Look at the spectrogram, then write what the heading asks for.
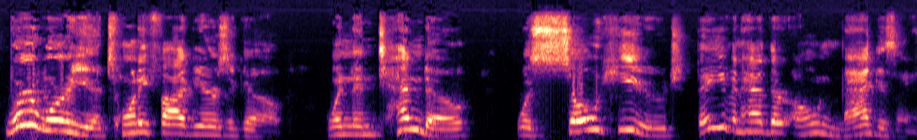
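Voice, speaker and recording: A man with a notably high voice co-hosts a tech news podcast. He delivers stories in a punchy, opinionated way and likes to put rhetorical questions to his listeners. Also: big pitch swings, measured pace, a little mellow. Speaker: podcast co-host. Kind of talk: casual tech news chat.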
